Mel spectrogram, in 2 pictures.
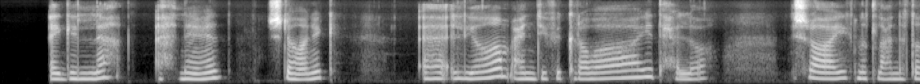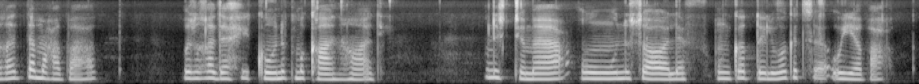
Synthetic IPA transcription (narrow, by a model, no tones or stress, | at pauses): ʔaɡɪlːa | ʔaħleːn | ʃloːnak | ʔɪljoːmʕɪnd̪ifɪkɾawajɪd̪ħɪlwa | ʔɪʃɾˤɑːjɪknɨt̪ˤlɑʕnɪt̪ɣad̪ːamaʕbɑʕðˤ | wɪlɣad̪ahjakuːnbmakaːnɦaːd̪i | wnɪd͡ʒt̪amɪʕwnsaːlɪf | wnɡɑd̪ˤːilwaɡt̪wɪjːabɑʕðˤ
